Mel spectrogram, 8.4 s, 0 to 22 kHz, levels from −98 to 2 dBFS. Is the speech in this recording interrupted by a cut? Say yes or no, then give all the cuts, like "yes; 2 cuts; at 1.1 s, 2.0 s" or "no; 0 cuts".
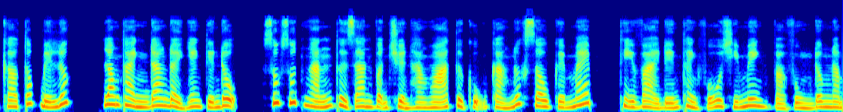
no; 0 cuts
